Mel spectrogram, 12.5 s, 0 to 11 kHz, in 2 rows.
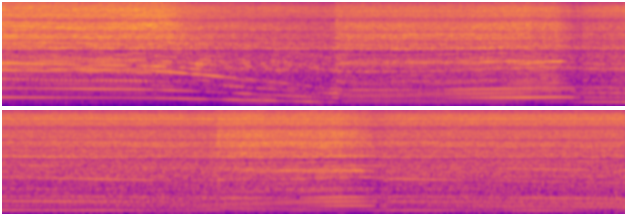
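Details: Kawasaki Z1 after engine overhaul, bored to 950cc, stock cams, fitted with CR-M29 carburetors during setting-up (made 89 ps): crisp four-cylinder revs rising and falling in repeated blips, clean pickup and even return; healthy, well tuned.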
